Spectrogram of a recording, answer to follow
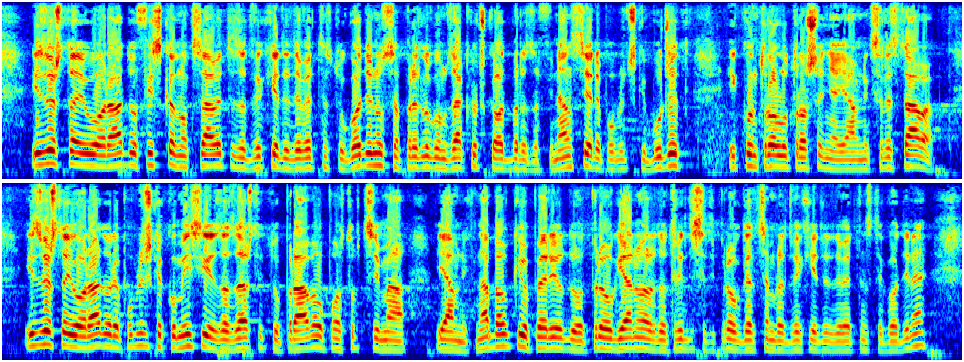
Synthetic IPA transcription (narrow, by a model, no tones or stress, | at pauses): izʋe̞ʃt̪ajuoɾaːd̪ufiskalˠno̞ɡsaːʋe̞t̪azad̪ʋexiʎad̪ed̪e̞ʋe̞t̪nest̪uɡo̞d̪inusapɾe̞ːd̪lˠo̞ɡo̞mzaːkʎut͡ʃkao̞d̪̚bo̞ɾazafinansijeɾe̞publit͡ʃkibud͡ʒe̞t̪ | iko̞nt̪ɾo̞ːlut̪ɾo̞ʃe̞ɲajaːʋnixsɾet̪st̪aːʋa | izʋe̞ʃt̪ajuoɾaːd̪uɾe̞publit͡ʃke̞ko̞misije̞zazaːʃt̪it̪upɾaːʋaupo̞st̪up̚t̪sima | jaːʋnixnaːbaʋkeupe̞ɾio̞d̪uod̪̚pr̩ʋo̞ɡjanuaɾad̪o̞t̪ɾiːd̪ese̞t̪ipr̩ʋo̞ɡ̚d̪e̞t̪seːmbɾad̪ʋiexiʎad̪ed̪eʋe̞t̪nest̪e̞ɡo̞d̪ine̞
